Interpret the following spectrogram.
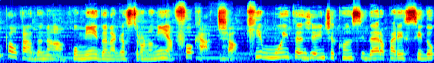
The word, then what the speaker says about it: focaccia: Focaccia. Temos esse tchá final como se fosse um TC, que é o mesmo tchá do tchau.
